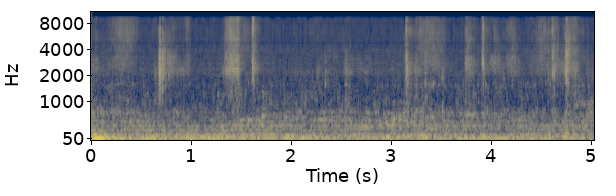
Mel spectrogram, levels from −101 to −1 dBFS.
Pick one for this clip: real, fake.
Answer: fake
